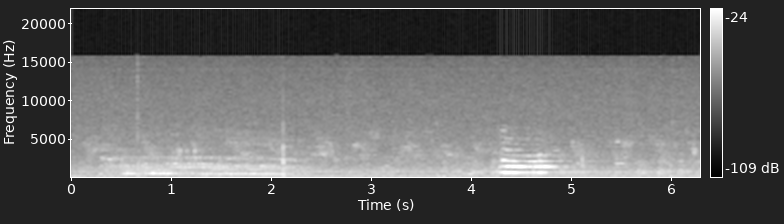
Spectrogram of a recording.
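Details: Eurasian bullfinch uttering a brief, mellow piped note near the end, preceded by fainter, lower soft sounds amid low background noise.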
